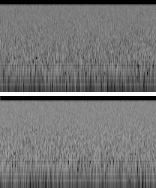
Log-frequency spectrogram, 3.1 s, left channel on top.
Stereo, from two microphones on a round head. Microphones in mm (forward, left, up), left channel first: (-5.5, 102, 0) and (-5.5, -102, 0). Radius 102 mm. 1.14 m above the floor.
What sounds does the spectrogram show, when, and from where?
Only background noise.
